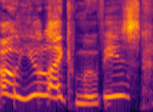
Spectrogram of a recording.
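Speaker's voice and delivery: put-on old lady voice. Retelling what mom said when handing over the bingo cards: imitating mom as an old lady. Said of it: "trying to make her sound more like a old lady".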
